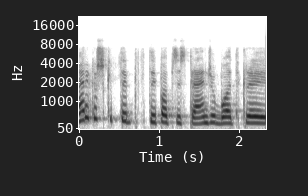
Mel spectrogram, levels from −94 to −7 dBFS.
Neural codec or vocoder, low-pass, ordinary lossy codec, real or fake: none; 7.2 kHz; Opus, 16 kbps; real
